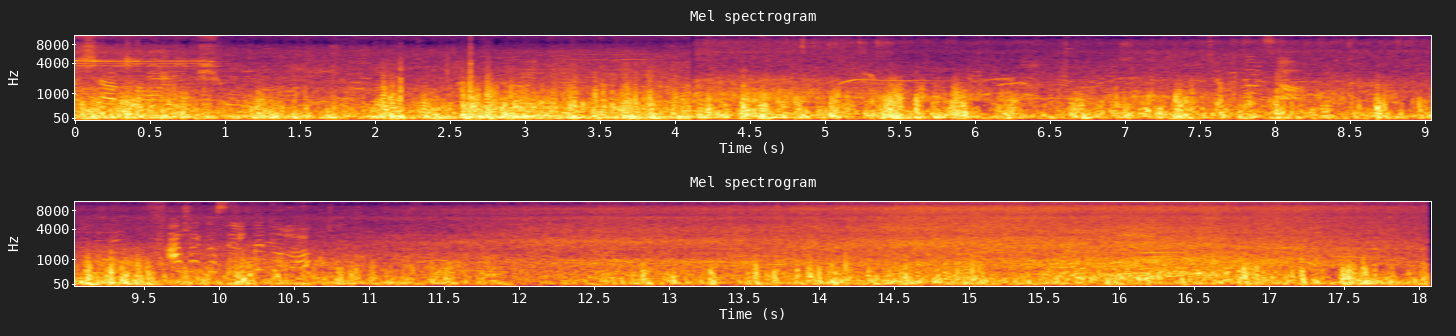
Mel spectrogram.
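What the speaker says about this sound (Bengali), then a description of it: "আজকের ঢেউগুলো মাশাআল্লাহ অনেক সুন্দর" Sea waves at Cox's Bazar beach roll and crash continuously in a loud, broad surf roar, with wind buffeting the microphone and a voice talking over it.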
